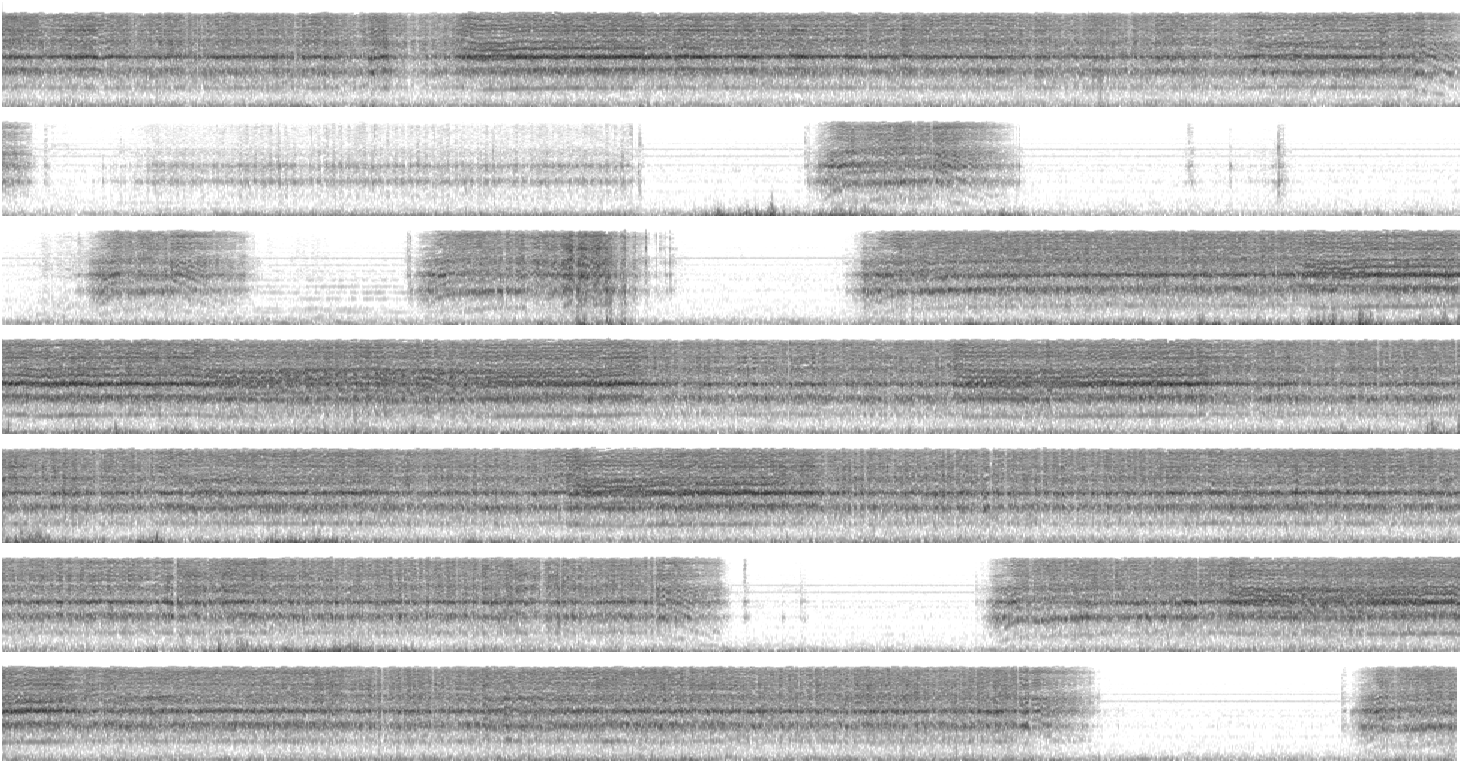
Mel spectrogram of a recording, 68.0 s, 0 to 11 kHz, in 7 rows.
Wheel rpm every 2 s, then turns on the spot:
160, 160, 160, 160, 130, 10, 20, 40, 10, 0, 30, 40, 40, 160, 160, 160, 160, 160, 160, 160, 160, 160, 160, 160, 160, 160, 80, 40, 160, 160, 160, 160, 100, 30.
10-14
